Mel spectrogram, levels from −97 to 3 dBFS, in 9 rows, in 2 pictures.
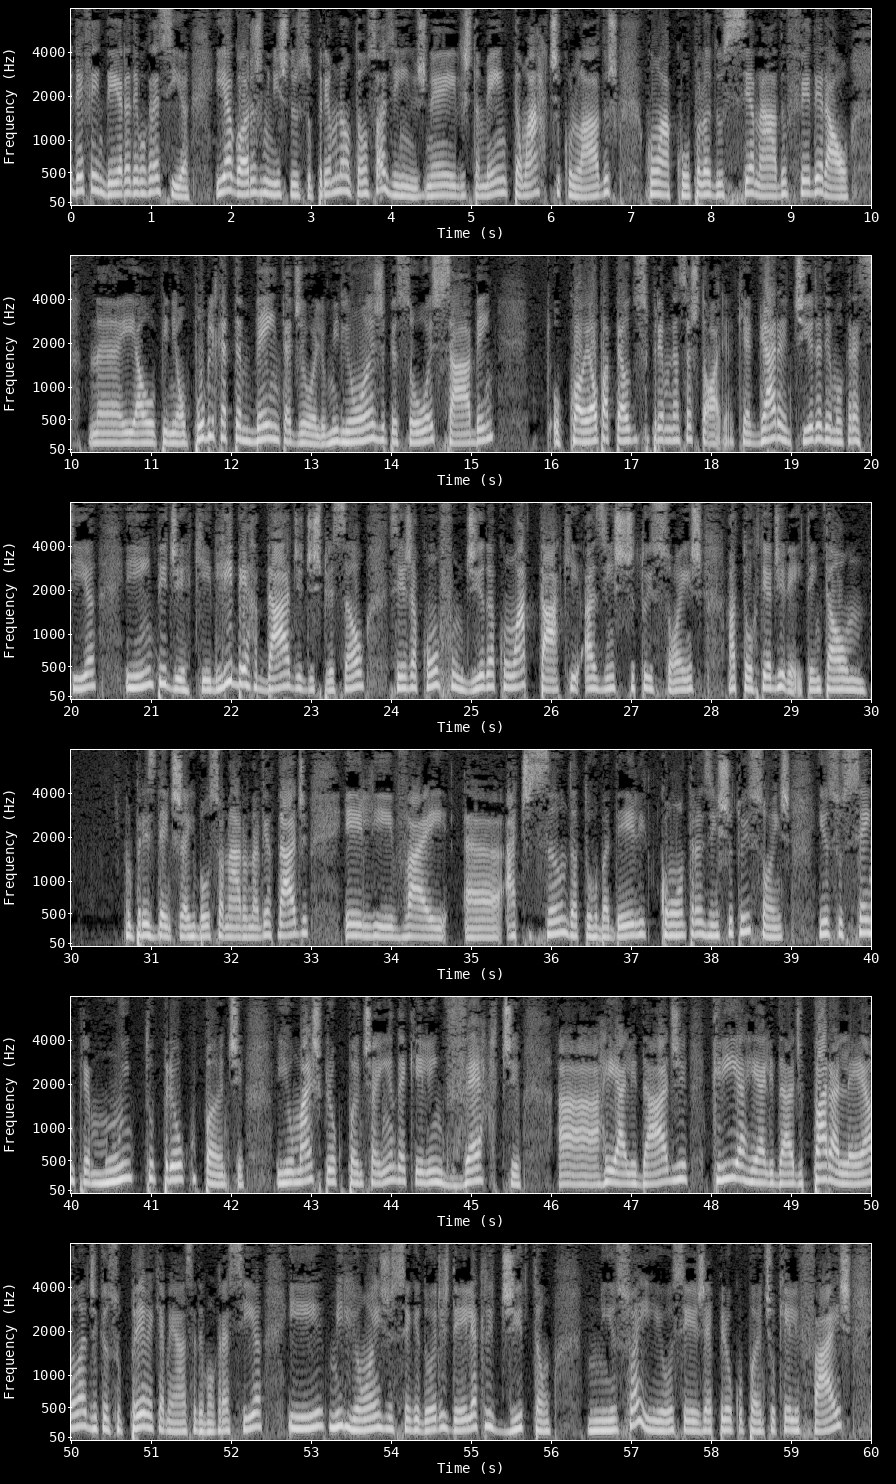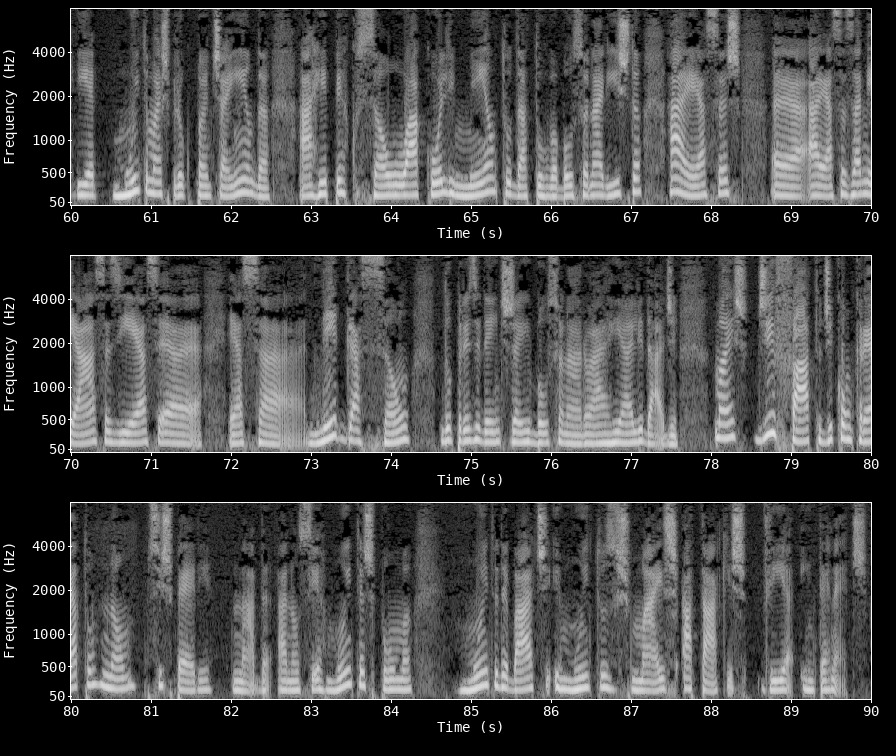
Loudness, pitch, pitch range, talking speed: -18 LUFS, 165 Hz, 150-185 Hz, 120 wpm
